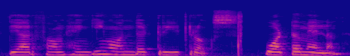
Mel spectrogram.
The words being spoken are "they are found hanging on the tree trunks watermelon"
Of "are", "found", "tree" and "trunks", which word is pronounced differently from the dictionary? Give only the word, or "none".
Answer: trunks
